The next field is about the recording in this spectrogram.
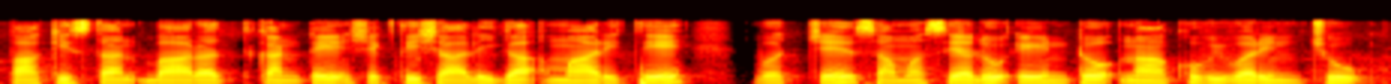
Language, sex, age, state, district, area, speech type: Telugu, male, 18-30, Telangana, Vikarabad, urban, read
